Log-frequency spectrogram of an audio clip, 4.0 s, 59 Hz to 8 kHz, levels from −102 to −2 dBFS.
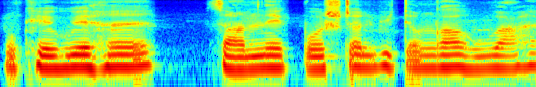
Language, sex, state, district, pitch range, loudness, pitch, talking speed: Hindi, female, Jharkhand, Deoghar, 170-185 Hz, -16 LUFS, 180 Hz, 150 wpm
